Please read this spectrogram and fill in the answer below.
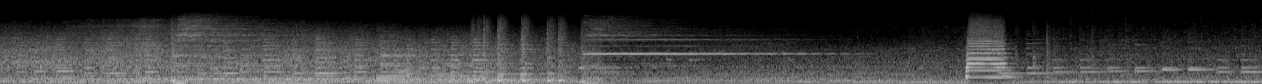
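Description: Background score music throughout, with a short car horn toot just before the ten-second mark.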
